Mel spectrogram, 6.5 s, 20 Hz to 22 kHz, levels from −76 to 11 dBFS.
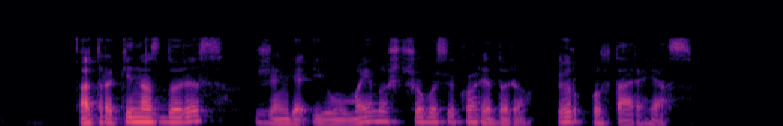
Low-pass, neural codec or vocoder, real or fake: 7.2 kHz; none; real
